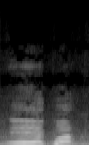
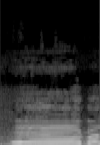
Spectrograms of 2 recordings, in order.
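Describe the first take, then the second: First: It is said with an angry tone. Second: It is said with a happy tone.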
